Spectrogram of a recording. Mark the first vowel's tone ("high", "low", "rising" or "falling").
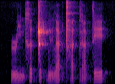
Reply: low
